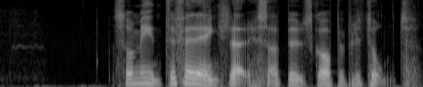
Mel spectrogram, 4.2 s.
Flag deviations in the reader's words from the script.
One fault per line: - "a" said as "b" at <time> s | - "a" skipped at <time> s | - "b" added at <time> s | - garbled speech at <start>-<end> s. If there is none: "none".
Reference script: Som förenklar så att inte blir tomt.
- "inte" added at 1.4 s
- "inte" said as "budskapet" at 2.9 s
